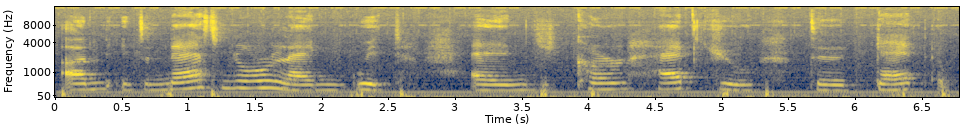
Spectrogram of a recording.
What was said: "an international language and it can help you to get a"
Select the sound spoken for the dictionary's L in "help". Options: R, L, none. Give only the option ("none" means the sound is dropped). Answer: none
